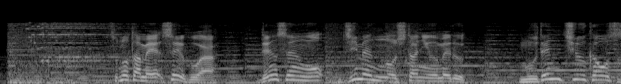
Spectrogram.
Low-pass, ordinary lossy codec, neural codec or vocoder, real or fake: 7.2 kHz; none; none; real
